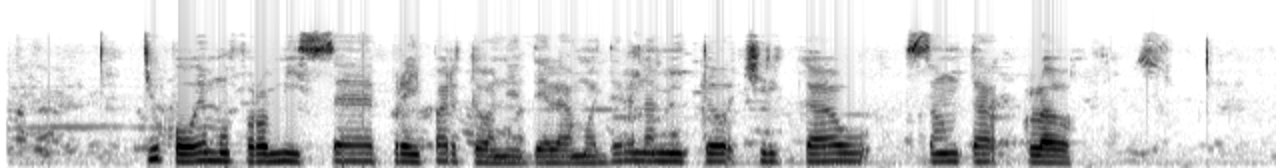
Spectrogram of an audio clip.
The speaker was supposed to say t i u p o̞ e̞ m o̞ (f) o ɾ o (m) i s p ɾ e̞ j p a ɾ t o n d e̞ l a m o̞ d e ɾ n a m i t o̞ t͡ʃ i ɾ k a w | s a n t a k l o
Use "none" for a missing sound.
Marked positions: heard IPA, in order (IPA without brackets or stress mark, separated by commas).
f, m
